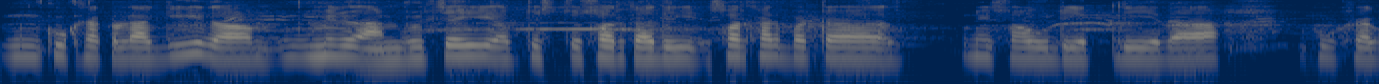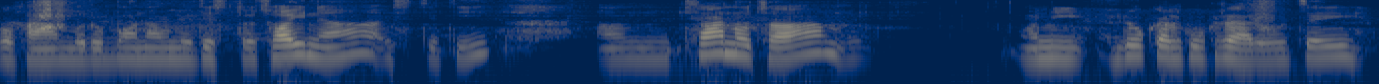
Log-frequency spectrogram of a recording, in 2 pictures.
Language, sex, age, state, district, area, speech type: Nepali, female, 30-45, West Bengal, Jalpaiguri, rural, spontaneous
